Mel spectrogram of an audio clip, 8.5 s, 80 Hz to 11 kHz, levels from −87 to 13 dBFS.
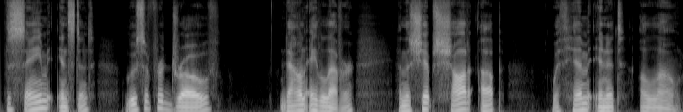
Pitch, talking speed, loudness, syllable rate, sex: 110 Hz, 135 wpm, -19 LUFS, 4.3 syllables/s, male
